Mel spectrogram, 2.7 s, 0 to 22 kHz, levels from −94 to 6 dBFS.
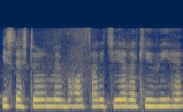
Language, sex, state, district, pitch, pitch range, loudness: Hindi, female, Jharkhand, Deoghar, 230 Hz, 225-235 Hz, -16 LUFS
